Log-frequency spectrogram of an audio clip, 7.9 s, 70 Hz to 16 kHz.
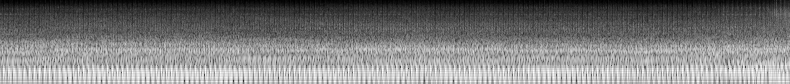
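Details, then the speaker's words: Small single-cylinder lawnmower engine (2010) on an outboard rig, idle left as adjusted: steady even beat around four per second, no hunting or surging; stable normal idle, something getting hot. "think I'm gonna leave it like it is now. It seems to be running stable."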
